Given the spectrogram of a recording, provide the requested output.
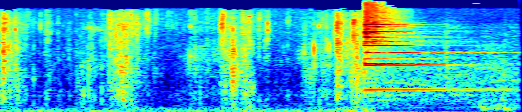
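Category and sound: impact, footsteps on gravel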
